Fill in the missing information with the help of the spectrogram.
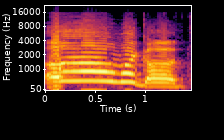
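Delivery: high, loud, slow crying moan; anguished wail. Real, not acted. Loss of seven goals.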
